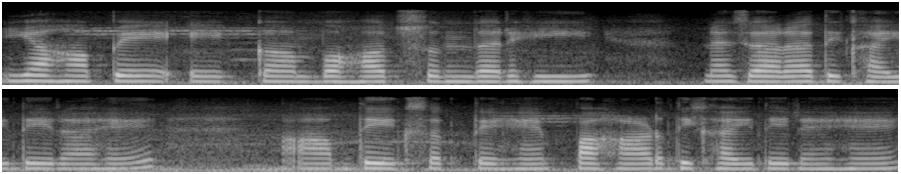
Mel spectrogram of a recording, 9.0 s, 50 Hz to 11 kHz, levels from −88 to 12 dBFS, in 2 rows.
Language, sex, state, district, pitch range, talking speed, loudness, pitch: Hindi, female, Uttarakhand, Tehri Garhwal, 195-210 Hz, 125 wpm, -19 LUFS, 200 Hz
